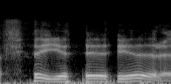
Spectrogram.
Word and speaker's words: Führer: Right, don't know where the Führer is going to be, though.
